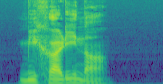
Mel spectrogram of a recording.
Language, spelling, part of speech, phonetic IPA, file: Polish, Michalina, proper noun, [ˌmʲixaˈlʲĩna], Pl-Michalina.ogg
